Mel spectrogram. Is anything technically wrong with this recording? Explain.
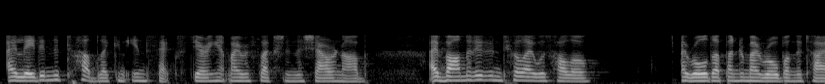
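No, nothing is technically wrong.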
